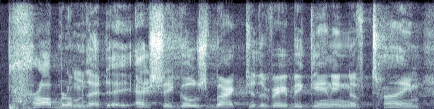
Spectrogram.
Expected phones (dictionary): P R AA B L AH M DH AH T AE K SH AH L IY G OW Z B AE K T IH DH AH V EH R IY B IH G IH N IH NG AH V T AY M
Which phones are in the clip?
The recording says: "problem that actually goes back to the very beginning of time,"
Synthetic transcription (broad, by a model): P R AA B L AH M DH AH T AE K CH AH L IY G OW Z B AE K T IH DH AH V EH R IY B IH G IH N IH NG AH V T AY M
